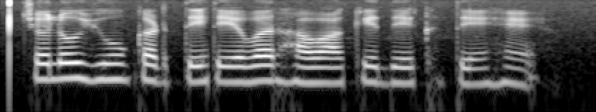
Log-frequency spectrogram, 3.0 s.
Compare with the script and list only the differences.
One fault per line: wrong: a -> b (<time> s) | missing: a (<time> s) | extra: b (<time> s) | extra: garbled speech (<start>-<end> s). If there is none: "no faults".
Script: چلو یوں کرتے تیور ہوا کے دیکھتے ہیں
no faults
